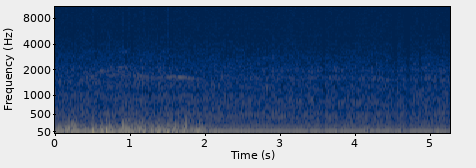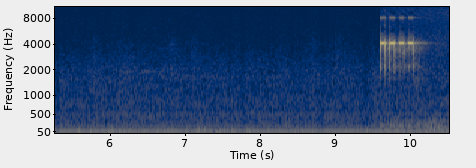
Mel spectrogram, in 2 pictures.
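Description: Quiz countdown timer alarm going off at the end of a long quiet stretch, a short burst of rapid, shrill electronic beeps sounding clearly after low background hum.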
